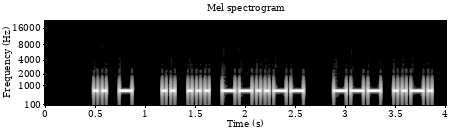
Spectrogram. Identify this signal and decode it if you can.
Morse code, heard as a keyed tone, about 28 wpm, 700 Hz. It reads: IT IS, OF
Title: Sentences from Top 1200 Words 28wpm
